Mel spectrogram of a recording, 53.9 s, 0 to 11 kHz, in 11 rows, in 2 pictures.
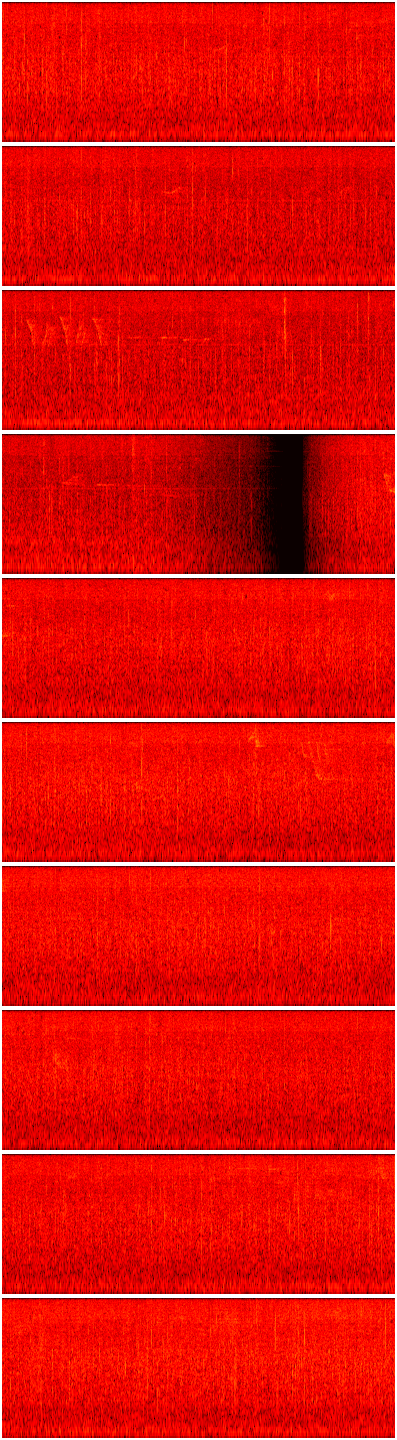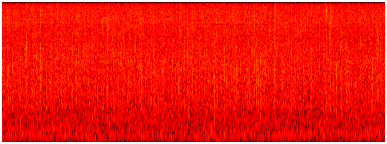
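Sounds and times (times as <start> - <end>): steady rain falling: 0.0 - 53.9.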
